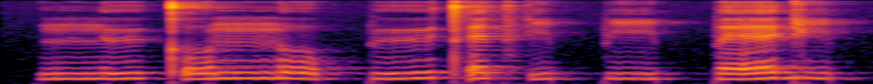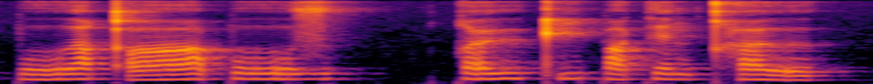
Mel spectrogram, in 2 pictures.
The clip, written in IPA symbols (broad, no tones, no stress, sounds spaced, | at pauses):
nː ʉ kʼ o nː oː pː ʉː tʼ ɛ t͡sʼ i pː iː pː ɛː ɡ iː pː oː ɐ̯ qʼ ɑː p o z | q ʉː kʼ i p ɑ k ɛ ŋ qʰ ɵ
